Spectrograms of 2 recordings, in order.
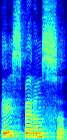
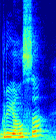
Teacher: esperança rima com criança e ambas são paroxítonas que a sílaba tônica é a penúltima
